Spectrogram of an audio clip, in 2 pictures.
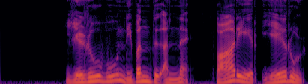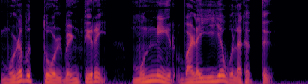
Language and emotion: Tamil, neutral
